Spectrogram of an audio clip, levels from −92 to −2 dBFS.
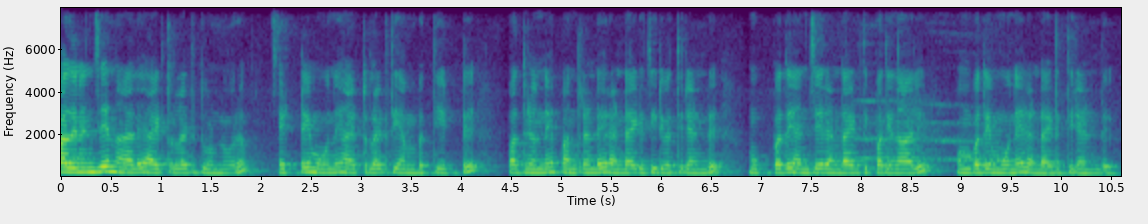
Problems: background sounds at intervals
